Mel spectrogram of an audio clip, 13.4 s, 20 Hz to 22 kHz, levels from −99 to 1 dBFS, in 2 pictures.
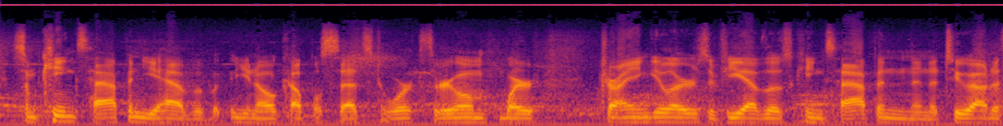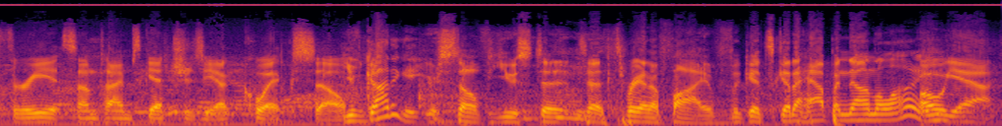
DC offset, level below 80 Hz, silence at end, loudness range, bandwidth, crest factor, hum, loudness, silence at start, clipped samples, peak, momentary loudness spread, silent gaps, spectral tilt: under 0.1%; -48 dBFS; 0 s; 1 LU; over 20 kHz; 14 dB; none; -23 LUFS; 0 s; under 0.1%; -10 dBFS; 4 LU; none; -3.5 dB/octave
